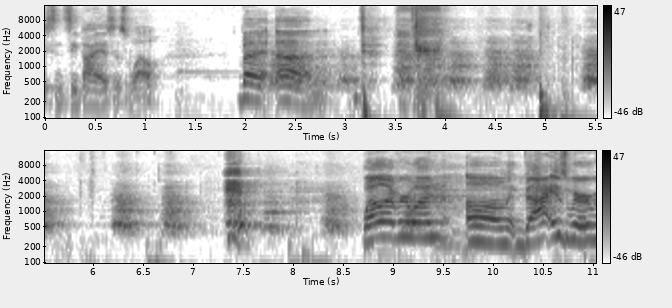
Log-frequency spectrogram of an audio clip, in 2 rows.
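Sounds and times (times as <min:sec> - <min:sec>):
speech: 0:00.0 - 0:01.2, 0:01.9 - 0:04.2, 0:08.7 - 0:11.0
dog barking at people at the door: 0:02.2 - 0:08.7.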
